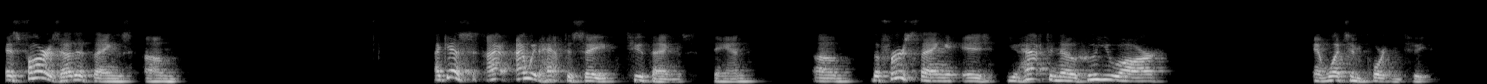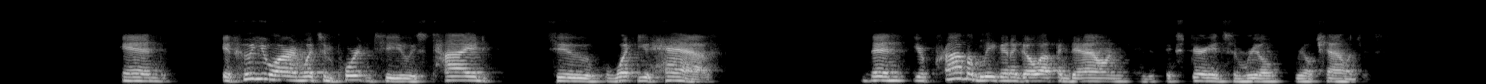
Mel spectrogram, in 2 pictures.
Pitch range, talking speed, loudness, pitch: 140-180 Hz, 130 wpm, -19 LUFS, 155 Hz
